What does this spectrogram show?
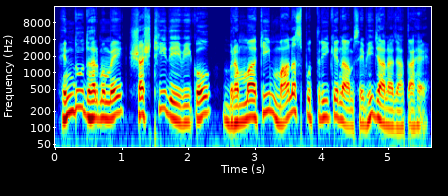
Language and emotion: Hindi, neutral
